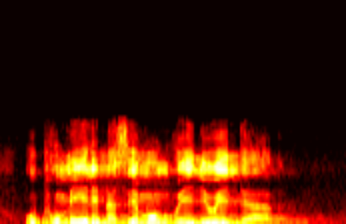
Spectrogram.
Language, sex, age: Zulu, male, 21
